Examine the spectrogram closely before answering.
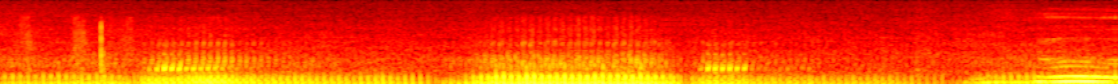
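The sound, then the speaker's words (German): A male cat purrs in steady, rumbling waves, each breath cycle swelling and fading in a continuous low vibration, with a brief higher tone near the end. “Schnur-ASMR.”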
